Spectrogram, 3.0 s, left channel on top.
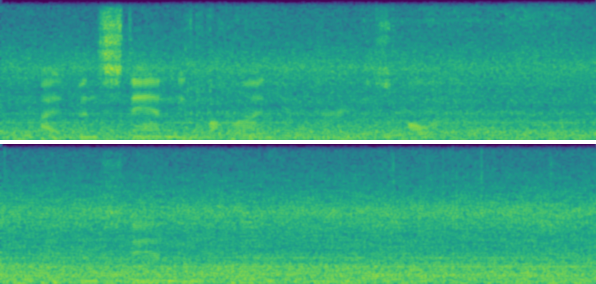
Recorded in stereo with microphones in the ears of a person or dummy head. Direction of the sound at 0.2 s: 50° left (ahead or behind).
